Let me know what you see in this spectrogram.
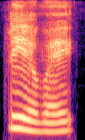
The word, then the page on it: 列为: liè wéi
